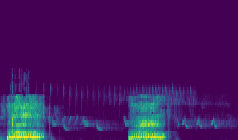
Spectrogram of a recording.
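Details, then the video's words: Two loud, rough anteater calls, each under a second, with a pause of about two seconds between them. Small birds chirp high and brief in the background throughout. "Anteater Calling Sound"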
